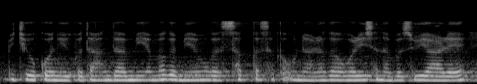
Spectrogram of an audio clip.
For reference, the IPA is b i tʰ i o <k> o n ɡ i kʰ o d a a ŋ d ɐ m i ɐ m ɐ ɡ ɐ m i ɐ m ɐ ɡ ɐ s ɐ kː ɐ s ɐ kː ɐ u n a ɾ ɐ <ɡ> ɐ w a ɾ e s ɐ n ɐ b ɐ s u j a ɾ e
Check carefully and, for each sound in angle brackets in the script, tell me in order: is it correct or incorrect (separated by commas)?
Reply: correct, correct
